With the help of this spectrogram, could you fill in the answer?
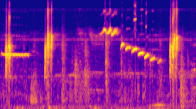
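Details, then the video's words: Sparser phrases from a brown-chested jungle flycatcher used as a lure recording: a few sharp bursts and a descending series of clear high whistled notes, with quieter pauses between. "DENGAR SUARA SRDC GACOR INI PANCINGAN JITU MASTERAN SRDC BAHAN"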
